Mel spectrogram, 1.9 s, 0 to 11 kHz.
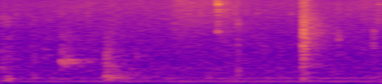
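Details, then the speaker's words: Lenco L75 turntable motor after replacing broken nose plunger screw and re-greasing with general purpose lithium grease: faint steady low hum, few light taps, no grinding or rumble; runs about as quiet as it gets. "like you see right now it's um about as quiet as you get"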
